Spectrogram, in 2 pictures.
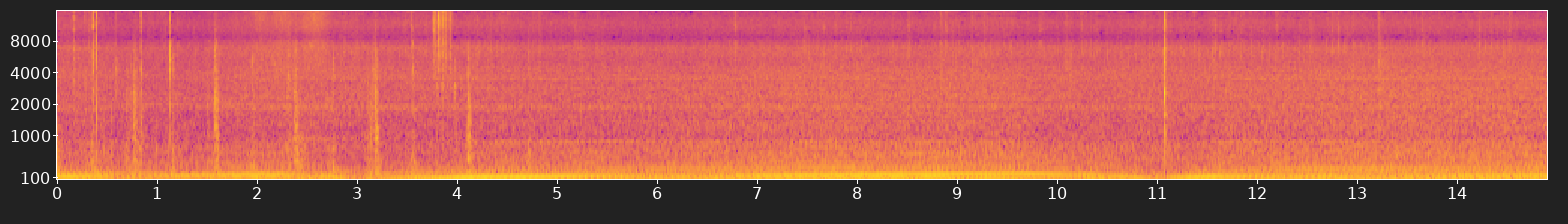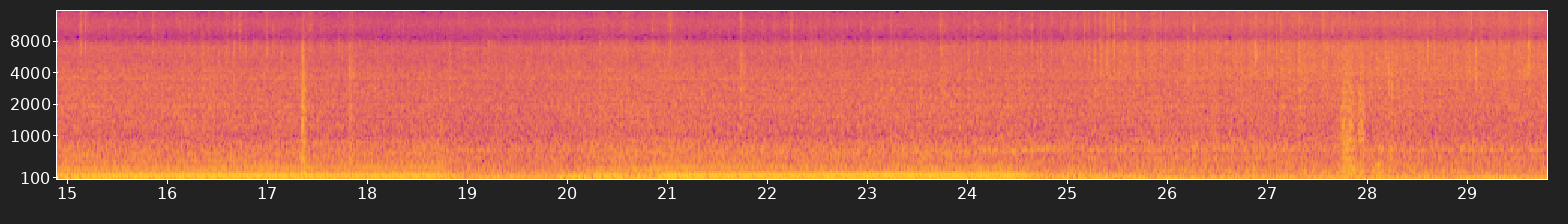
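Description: A vehicle's engine and road noise heard from inside the cabin while driving. The engine hum holds steady for stretches and then drops in pitch about five times as the speed changes, with a few faint clicks.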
